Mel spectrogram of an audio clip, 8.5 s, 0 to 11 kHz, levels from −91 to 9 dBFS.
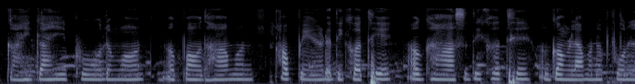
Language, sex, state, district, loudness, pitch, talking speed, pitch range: Hindi, female, Chhattisgarh, Balrampur, -38 LUFS, 190 Hz, 135 wpm, 185-205 Hz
